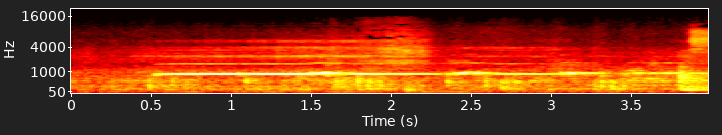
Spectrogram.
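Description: A loud, sustained whistle blast sounds with a steady pitch, breaking off briefly before resuming in shorter bursts, with no talk over it.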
